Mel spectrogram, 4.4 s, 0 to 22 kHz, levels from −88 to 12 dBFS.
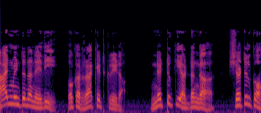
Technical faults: MP3 compression

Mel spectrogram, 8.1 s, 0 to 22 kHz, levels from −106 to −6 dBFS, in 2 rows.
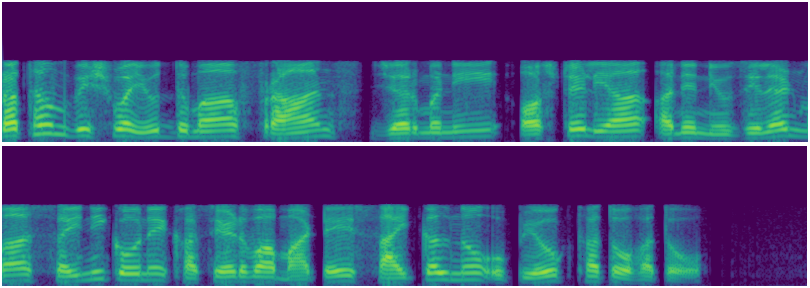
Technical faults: none

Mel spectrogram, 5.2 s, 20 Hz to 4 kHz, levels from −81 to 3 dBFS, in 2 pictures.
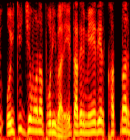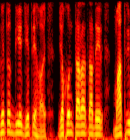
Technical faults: none

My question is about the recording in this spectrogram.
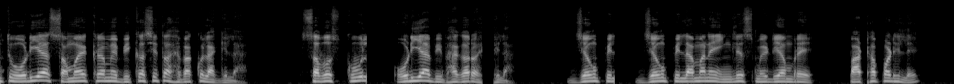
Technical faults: CD skip; playback stall; time-compressed catch-up

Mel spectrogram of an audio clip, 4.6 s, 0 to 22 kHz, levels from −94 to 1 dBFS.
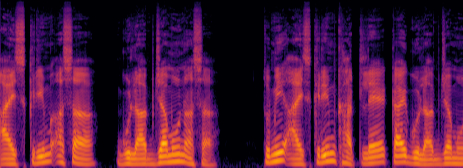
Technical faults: none

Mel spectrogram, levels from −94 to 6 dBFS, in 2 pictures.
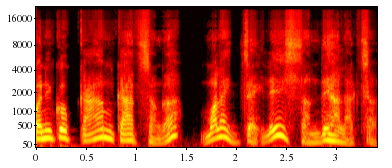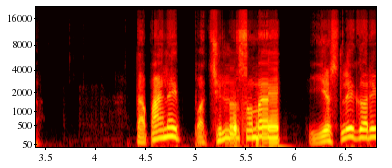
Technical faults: Opus compression; robotic sound from repeated short buffers

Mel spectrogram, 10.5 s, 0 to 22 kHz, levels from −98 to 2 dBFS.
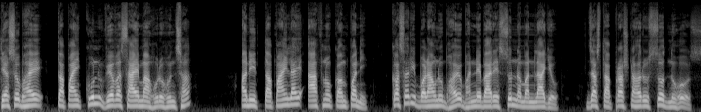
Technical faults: none

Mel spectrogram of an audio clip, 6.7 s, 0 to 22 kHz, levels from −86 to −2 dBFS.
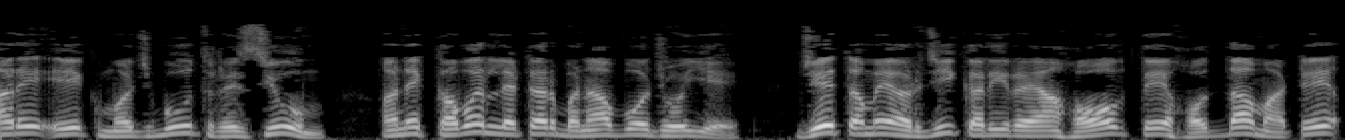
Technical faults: MP3 compression; pre-echo

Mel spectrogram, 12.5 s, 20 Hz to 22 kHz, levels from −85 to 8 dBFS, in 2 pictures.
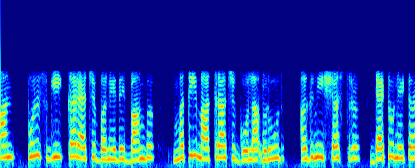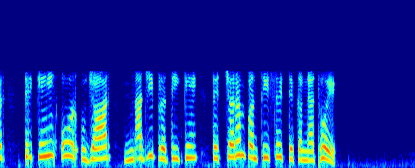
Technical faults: G.729 codec; VoIP packet loss concealed by the speech codec

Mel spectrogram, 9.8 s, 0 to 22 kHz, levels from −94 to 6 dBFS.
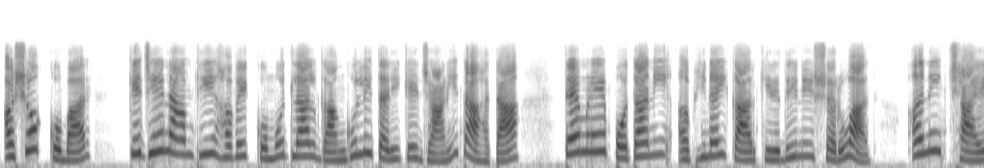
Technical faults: none

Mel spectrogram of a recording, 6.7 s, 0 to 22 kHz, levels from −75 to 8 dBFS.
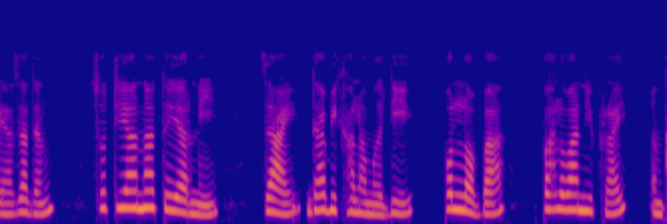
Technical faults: none

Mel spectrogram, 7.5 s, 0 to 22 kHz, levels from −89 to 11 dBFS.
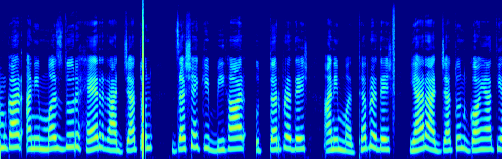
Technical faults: wireless microphone squelch dropout

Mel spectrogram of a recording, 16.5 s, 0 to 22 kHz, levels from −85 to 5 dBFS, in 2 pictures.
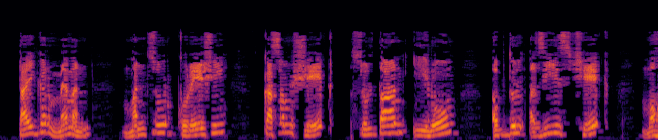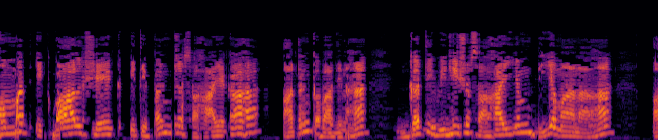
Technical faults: AAC compression

